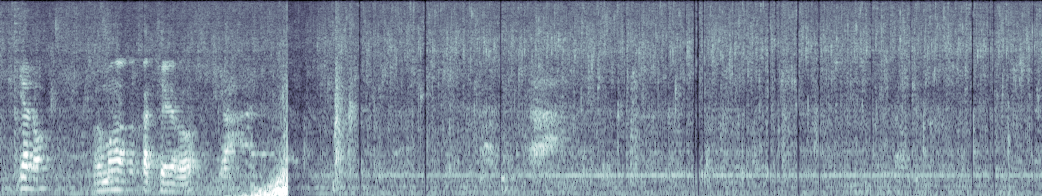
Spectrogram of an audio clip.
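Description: Fish sizzle in hot oil in a pan.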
